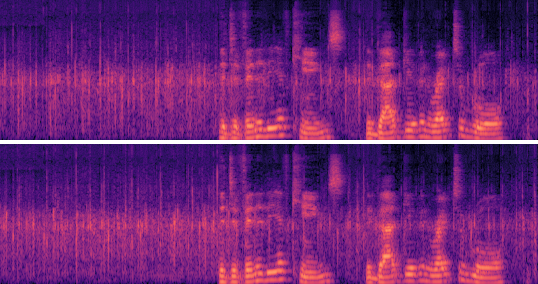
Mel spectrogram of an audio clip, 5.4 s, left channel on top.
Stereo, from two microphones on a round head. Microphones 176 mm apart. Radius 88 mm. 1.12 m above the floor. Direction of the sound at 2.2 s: 35° right (ahead or behind).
